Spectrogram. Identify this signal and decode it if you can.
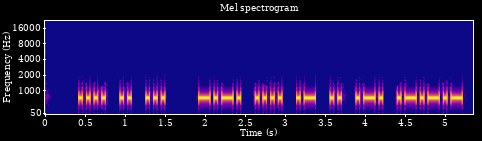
Morse code, heard as a keyed tone, about 25 wpm, 700 Hz. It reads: HIS CHAIR.
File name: Pinocchio / Pinocchio ch8 20 25 ik1hge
